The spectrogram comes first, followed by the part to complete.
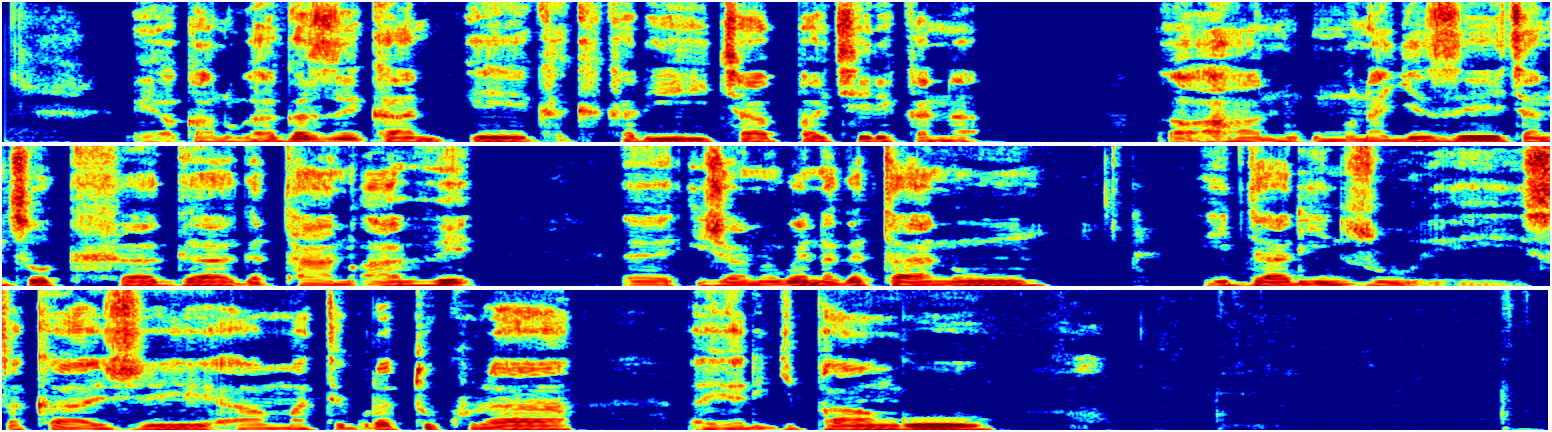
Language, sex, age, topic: Kinyarwanda, male, 18-24, government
